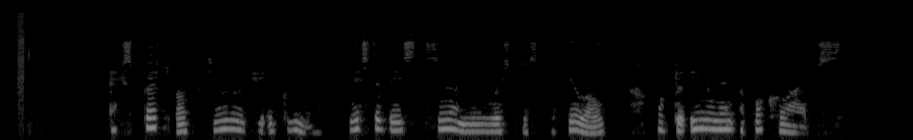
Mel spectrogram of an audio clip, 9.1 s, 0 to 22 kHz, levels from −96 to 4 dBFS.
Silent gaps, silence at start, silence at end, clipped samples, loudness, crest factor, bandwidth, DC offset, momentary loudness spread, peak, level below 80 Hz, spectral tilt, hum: 0.47-1.08 s, 2.00-2.04 s, 3.22-3.49 s, 5.59-5.63 s, 6.16-6.24 s, 6.48-6.53 s; 0.15 s; 0.75 s; under 0.1%; -54 LUFS; 20 dB; 15 kHz; under 0.1%; 17 LU; -34 dBFS; under -90 dBFS; -7 dB/octave; none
